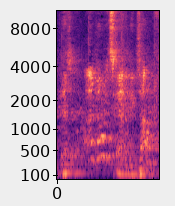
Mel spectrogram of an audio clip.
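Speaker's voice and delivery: high, laughing mock pity; mock sympathy. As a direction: tease them with fake sympathy, chuckling. Teasing rival fans in Lexington.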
